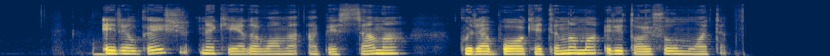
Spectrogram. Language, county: Lithuanian, Marijampolė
